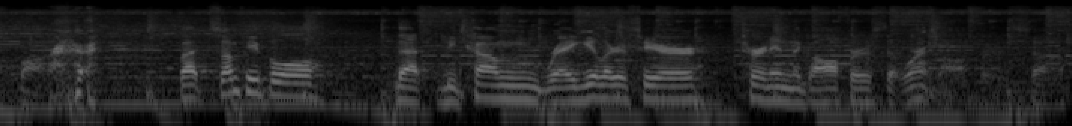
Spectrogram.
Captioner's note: chuckles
